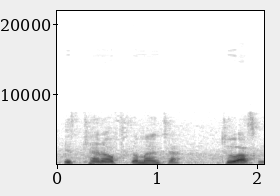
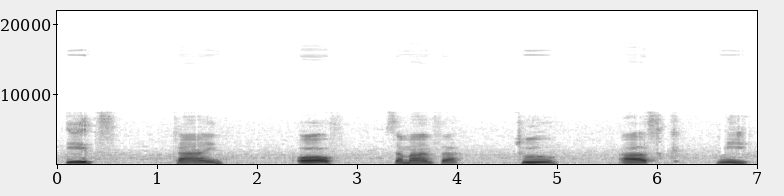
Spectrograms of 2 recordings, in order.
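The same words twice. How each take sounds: First: The words kind and of are linked together. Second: The words kind and of are said separately. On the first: The speaker calls it right. "You say" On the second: The speaker calls it wrong. "So you don't say uh"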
